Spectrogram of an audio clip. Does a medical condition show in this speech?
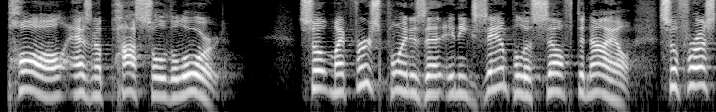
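No.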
